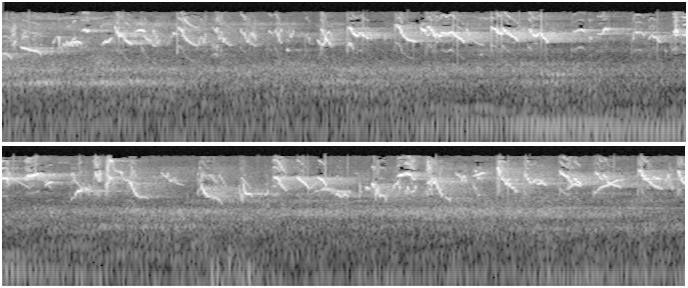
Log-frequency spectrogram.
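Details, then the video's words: Long-running lively song of the Mountain white-eye used as masteran: continuous high, thin twittering with rapid zigzag notes, several phrases running together, a low rumble in the background. "Suara Masteran Burung: Pleci Gacor durasi panjang"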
